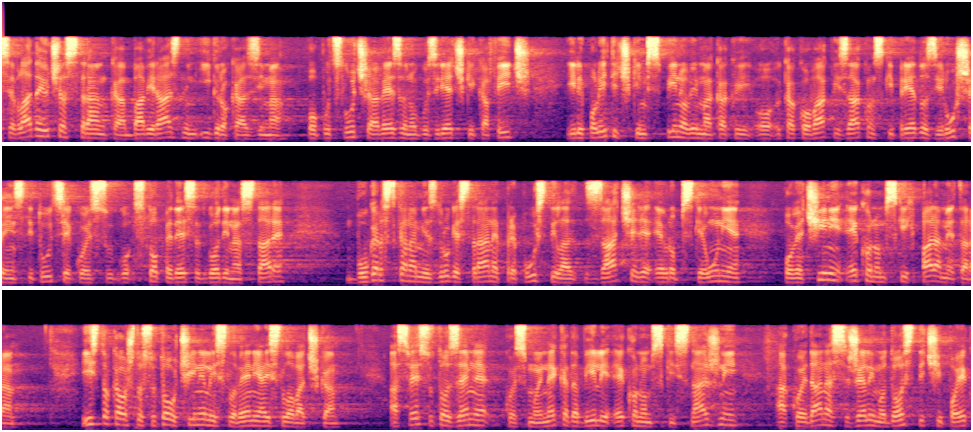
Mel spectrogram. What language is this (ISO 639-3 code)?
hrv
